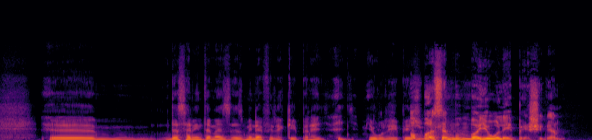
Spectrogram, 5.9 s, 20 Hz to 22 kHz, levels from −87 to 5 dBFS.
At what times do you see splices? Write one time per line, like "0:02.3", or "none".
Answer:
none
